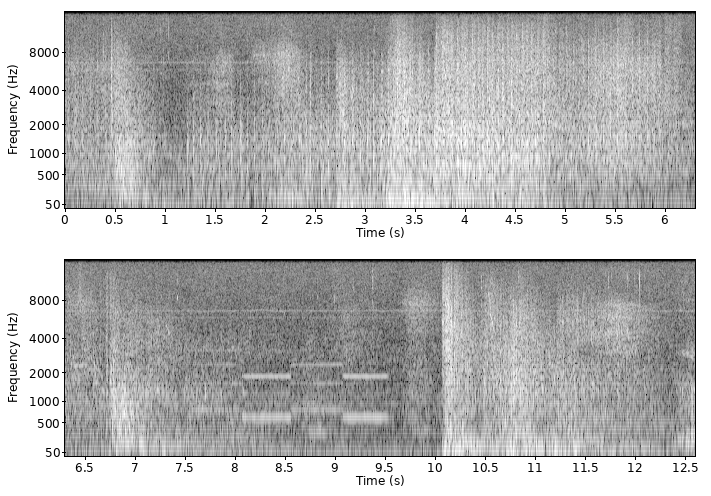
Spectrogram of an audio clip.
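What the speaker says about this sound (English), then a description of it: "the anti-tank gun opening up on the Panther" An anti-tank gun fires on a Panther tank in a video game battle: several heavy, booming shots with rumbling tails, spaced a few seconds apart over a continuous din of combat.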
